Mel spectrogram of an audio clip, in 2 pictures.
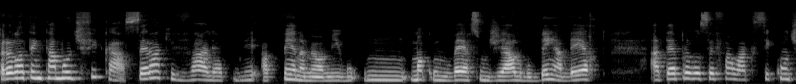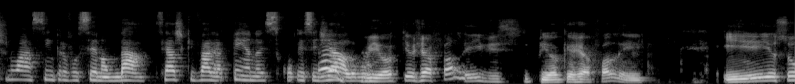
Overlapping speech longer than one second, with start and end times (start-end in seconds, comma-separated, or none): none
